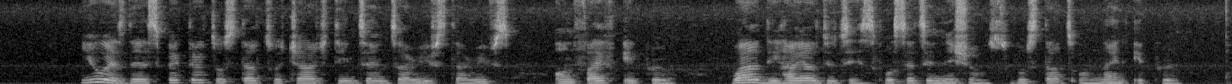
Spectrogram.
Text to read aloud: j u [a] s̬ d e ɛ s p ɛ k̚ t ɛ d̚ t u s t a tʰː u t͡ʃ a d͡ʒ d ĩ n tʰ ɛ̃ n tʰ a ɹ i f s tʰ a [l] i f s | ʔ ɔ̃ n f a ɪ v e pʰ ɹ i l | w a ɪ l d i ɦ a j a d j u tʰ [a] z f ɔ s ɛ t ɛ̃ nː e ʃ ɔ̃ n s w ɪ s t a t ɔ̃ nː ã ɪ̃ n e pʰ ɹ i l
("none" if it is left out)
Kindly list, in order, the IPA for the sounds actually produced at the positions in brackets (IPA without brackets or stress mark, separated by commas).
ɛ, ɹ, i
